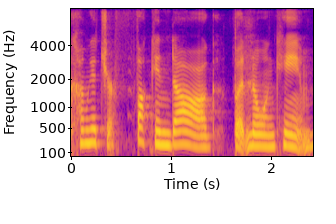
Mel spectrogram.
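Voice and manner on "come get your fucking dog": plain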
